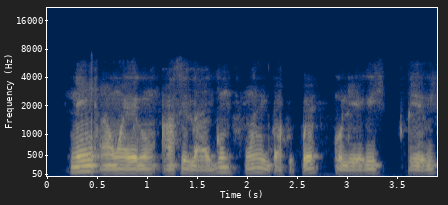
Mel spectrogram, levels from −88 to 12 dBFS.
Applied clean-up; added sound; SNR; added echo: neural mask model Resemble Enhance denoiser.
